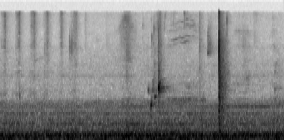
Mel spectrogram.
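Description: Faint scraping and small clicks of a wooden digging pick working a water-softened fossil dig brick, with one sharper tap a little over three seconds in.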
